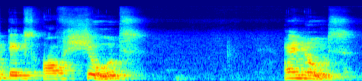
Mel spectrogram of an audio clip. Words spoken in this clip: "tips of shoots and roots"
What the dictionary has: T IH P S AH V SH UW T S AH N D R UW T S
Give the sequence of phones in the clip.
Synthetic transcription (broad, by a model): T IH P S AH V SH UW T S AH N D R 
